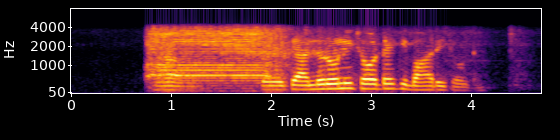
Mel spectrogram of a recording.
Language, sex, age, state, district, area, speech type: Hindi, male, 18-30, Madhya Pradesh, Hoshangabad, rural, conversation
